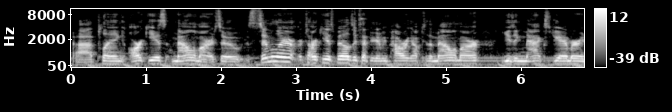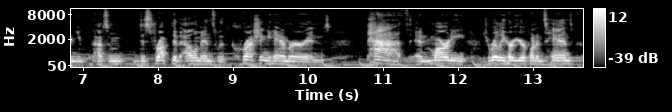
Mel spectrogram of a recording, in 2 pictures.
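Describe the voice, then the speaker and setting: Slightly hoarse man chatting casually. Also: mid-range voice, normal speed, a bit bright, faint music behind. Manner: chatty, rambling, lots of fillers and self-corrections. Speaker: channel host reviewing card game deck lists. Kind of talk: casual commentary over deck lists.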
